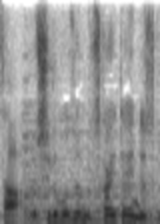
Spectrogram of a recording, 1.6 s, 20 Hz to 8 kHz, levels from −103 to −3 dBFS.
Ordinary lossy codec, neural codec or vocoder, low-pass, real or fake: none; none; none; real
